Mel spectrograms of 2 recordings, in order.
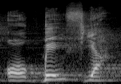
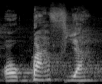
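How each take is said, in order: First: The second syllable has an 'e' vowel. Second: The second syllable has an 'a' vowel. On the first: "The real pronunciation is Ogbefia" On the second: "The very first word that was mentioned in this song is Ogbafia"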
